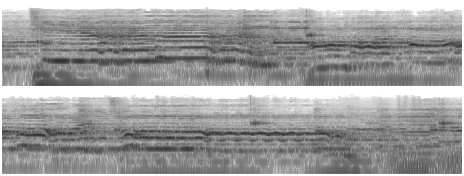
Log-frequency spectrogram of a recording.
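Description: A woman singing a Yue opera aria in a sliding, ornamented melody over instrumental accompaniment with steady low held notes.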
